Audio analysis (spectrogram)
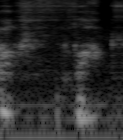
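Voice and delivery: hushed, whispered mutter under the breath. Reacting in character to a deciphered message: muttered under her breath. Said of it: "she says that under her breath".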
